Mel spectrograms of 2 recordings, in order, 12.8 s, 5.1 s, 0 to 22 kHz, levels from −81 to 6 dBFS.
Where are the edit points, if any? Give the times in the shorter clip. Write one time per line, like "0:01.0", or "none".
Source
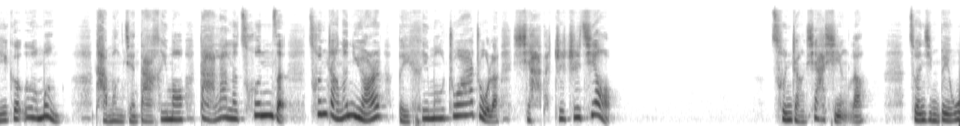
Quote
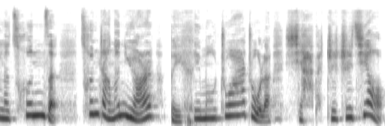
none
